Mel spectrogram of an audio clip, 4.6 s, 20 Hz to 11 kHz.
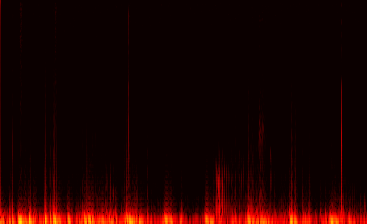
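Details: Pounding heartbeat during a breath-hold, with heavy breathing: deep, muffled, somewhat uneven low thumps at about 120 beats a minute, with heavy breathing noise.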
